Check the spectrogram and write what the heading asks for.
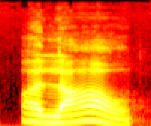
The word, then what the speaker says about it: allow: अलाउ, यहाँ पे देखो ALLOW, यहाँ पे डब्लू के पहले ओ है, तो यहाँ पे ओ का साउंड छिप जाएगा, इसको हम बोलेंगे अलाउ।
